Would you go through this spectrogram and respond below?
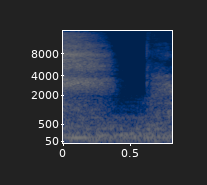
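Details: Lateral lisp (lateralized /s/) demonstrated by a speech-language pathologist; air escapes over the sides of the tongue rather than down the centre.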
